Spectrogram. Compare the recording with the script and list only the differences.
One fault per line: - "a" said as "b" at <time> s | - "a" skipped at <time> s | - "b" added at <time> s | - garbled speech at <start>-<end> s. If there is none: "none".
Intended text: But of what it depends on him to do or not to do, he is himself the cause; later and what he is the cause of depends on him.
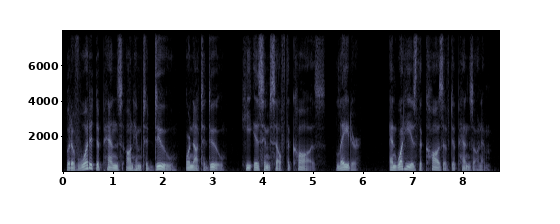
none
